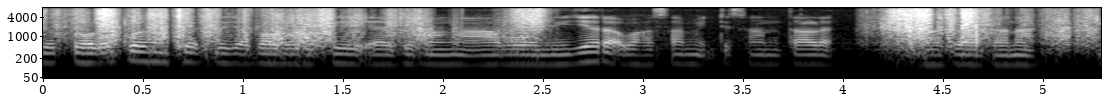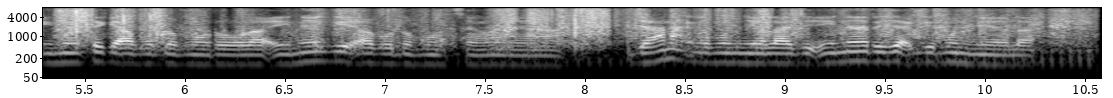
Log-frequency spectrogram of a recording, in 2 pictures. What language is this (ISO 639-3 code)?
sat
